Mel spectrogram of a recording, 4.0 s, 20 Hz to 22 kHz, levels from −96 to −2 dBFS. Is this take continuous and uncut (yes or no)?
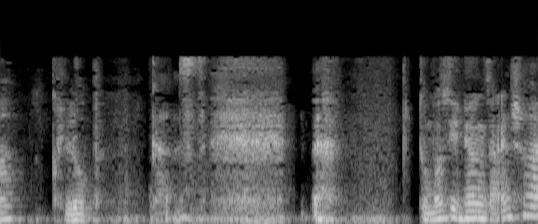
no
